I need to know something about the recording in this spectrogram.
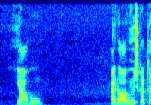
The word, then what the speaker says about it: Adobe: दिया मैंने, BE एडोब, ठीक है, एडोब रीडर, एडोब फोटोशॉप जो आप यूज़ करते हो, एडोबी, एक्चुअली इसका प्रोनाउंसिएशन क्या होता है, एडोबी, ठीक।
